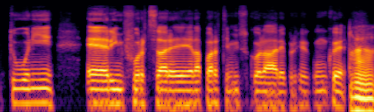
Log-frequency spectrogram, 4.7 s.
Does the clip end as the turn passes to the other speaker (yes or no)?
no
